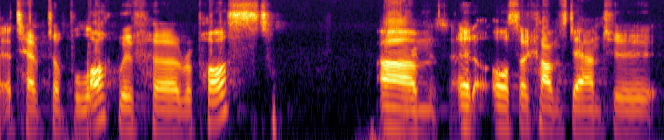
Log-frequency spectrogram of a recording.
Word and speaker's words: riposte: Riposte. I take it back. You were right. It's riposte.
